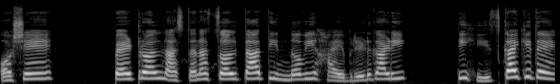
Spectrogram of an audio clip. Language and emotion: Goan Konkani, surprised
